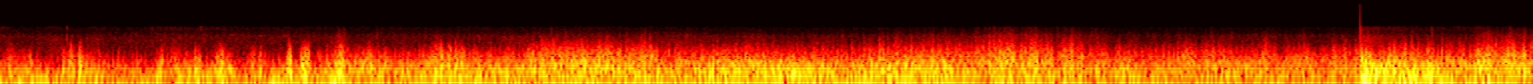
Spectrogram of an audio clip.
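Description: Wind rumbling on the microphone of a camera riding along on a moving bicycle, with a dull road rumble underneath. There are a few light knocks in the first few seconds and a sharp click shortly before the end, after which it gets louder.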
